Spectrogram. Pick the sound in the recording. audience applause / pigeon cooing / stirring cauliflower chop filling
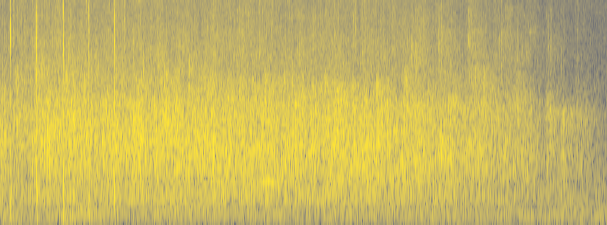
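audience applause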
